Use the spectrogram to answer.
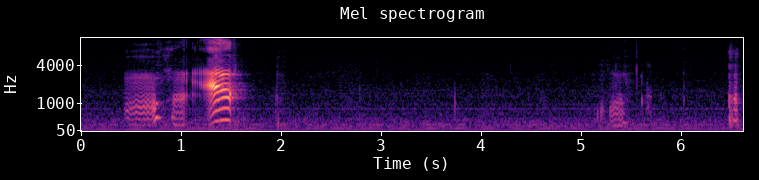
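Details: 7-week-old infant, in a recording about hiccups, gives a short fussy cry rising to a brief wail, then quiets with a few small whimpers; infant crying.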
